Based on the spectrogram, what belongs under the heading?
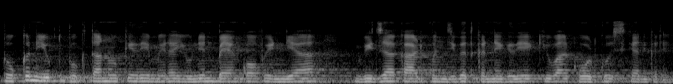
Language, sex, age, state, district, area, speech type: Hindi, male, 18-30, Rajasthan, Jodhpur, urban, read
